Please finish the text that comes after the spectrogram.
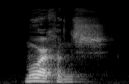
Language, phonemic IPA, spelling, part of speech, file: Dutch, /ˈmɔrɣəns/, morgens, noun, Nl-morgens.ogg
- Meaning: genitive singular of morgen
